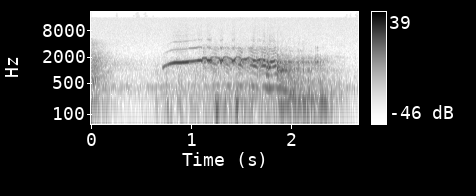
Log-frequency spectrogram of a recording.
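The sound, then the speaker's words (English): A horse lets out one long, loud whinny, its high quavering cry rising and then trembling for over a second over a low rumble of background noise. “Get off that horse.”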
